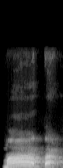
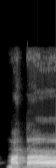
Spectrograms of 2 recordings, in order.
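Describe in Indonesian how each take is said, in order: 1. Suku kata pertama dipanjangkan. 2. Suku kata kedua dipanjangkan. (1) "Mata itu yang ma, ma wafat" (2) "Beda sama mata"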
